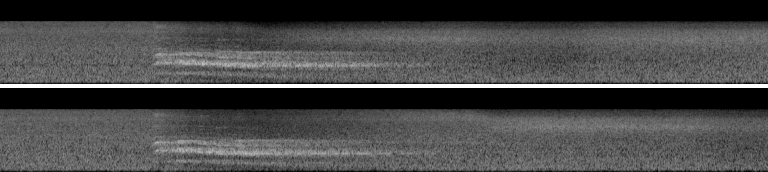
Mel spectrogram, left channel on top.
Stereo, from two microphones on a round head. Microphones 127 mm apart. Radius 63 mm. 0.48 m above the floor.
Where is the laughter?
15° right (ahead or behind), 1.7 m.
